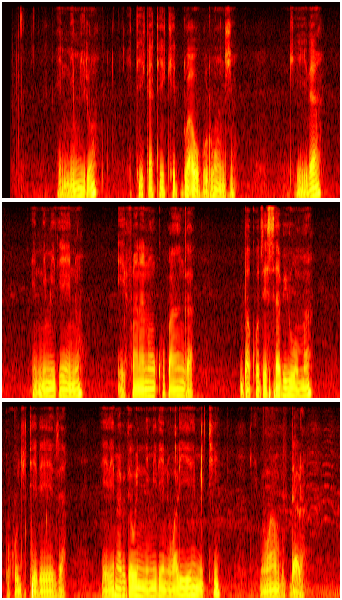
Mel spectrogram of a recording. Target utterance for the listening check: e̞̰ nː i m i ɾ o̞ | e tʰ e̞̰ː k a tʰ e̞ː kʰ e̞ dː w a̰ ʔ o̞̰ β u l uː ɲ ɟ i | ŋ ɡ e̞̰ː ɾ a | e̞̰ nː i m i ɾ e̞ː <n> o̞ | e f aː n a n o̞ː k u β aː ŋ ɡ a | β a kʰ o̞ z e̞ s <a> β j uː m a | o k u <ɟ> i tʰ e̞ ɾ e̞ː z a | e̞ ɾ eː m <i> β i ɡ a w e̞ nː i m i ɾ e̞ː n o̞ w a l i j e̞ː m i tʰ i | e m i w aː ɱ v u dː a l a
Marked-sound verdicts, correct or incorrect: correct, correct, correct, incorrect: a

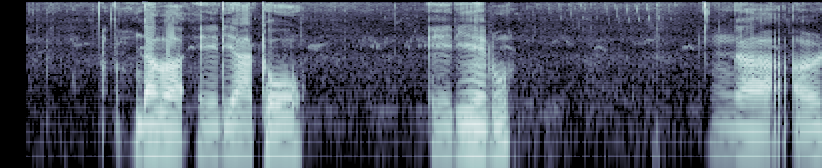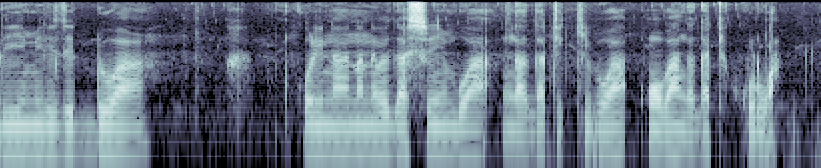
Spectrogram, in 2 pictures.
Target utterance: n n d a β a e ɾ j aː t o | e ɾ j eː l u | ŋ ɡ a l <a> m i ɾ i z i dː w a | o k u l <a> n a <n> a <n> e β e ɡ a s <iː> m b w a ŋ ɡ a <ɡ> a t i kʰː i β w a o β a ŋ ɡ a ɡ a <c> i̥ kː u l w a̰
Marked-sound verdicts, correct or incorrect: incorrect: i, incorrect: i, correct, correct, correct, correct, incorrect: t

